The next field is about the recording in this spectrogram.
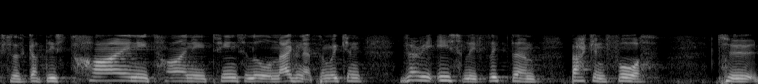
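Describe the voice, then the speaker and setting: Swedish-accented male conference speaker, chatty and self-deprecating, thin lo-fi stage recording. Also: mid-range voice. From Sweden. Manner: conversational and self-deprecating, frequent restarts. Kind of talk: tech conference talk.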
